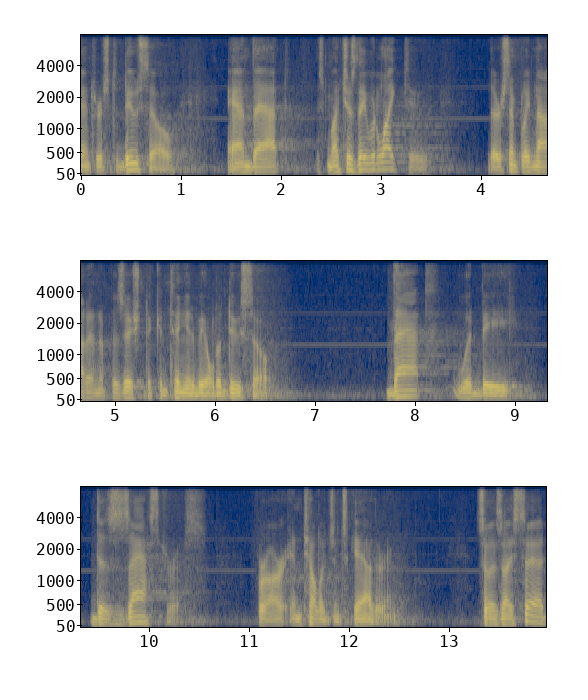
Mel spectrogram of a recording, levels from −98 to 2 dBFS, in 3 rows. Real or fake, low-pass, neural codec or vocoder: real; 7.2 kHz; none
